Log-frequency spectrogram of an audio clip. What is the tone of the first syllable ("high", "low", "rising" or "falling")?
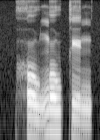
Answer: low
